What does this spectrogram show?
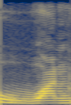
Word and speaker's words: one: ONE WON दोनों को वन कहते हैं।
